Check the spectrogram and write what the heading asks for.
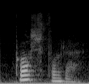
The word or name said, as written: prosphora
